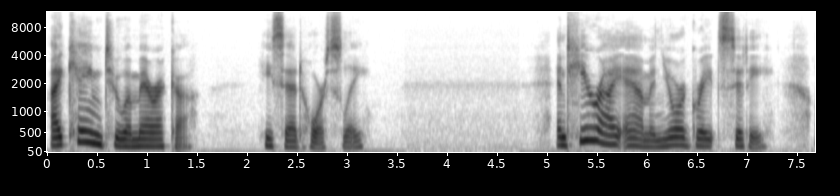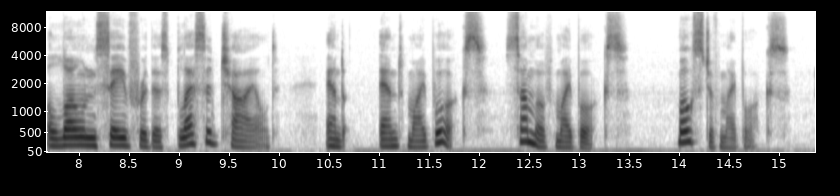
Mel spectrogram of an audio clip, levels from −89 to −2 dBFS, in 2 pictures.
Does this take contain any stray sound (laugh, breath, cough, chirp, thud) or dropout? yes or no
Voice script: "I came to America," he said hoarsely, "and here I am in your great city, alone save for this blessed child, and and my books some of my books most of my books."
no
